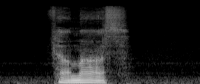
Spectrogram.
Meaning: first/third-person singular preterite of vermessen
- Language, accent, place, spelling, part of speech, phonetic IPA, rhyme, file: German, Germany, Berlin, vermaß, verb, [fɛɐ̯ˈmaːs], -aːs, De-vermaß.ogg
